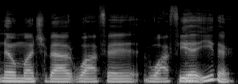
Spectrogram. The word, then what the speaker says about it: Wafia: Wafia. – Which rhymes with mafia. – Rhymes with mafia, spelled like mafia, but with a W.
